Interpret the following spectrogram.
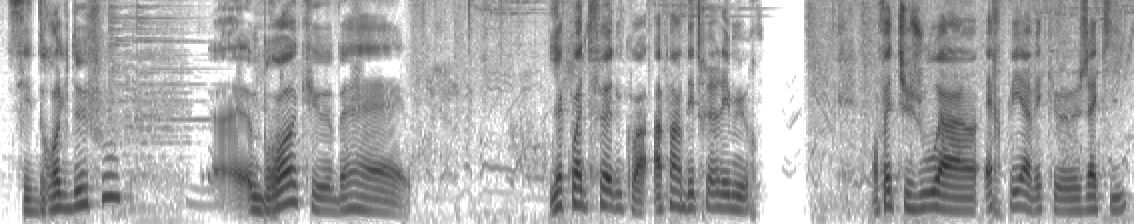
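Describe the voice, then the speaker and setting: A man chatting casually over his gameplay in a relaxed, mellow voice. He rambles, trips over his words and repeats himself as he talks. The pitch sits in a middling range for a man. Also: takes it slowly, long pauses, faint music behind. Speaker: gaming channel host.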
